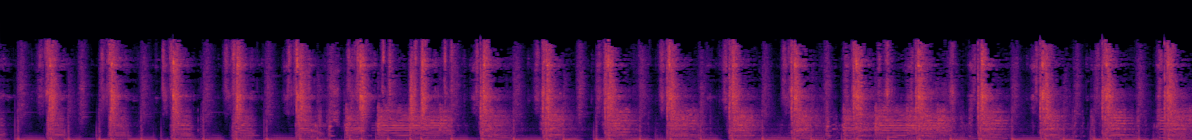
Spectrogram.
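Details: Steady funk-rock music with plucked guitar and a driving beat fills the whole stretch, and no animal sounds come through.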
